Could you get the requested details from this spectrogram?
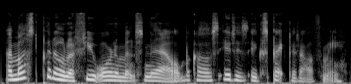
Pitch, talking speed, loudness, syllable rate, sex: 185 Hz, 240 wpm, -16 LUFS, 6.0 syllables/s, female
